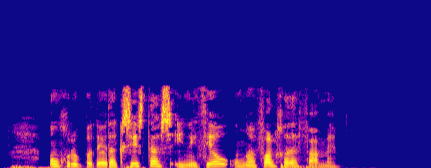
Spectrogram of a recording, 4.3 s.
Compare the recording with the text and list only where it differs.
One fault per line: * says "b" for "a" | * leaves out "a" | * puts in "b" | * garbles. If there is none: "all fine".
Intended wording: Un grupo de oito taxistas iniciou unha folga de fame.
* leaves out "oito"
